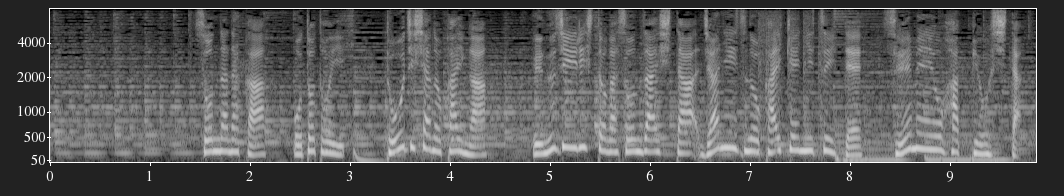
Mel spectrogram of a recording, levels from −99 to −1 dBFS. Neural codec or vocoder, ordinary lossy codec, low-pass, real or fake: none; none; none; real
